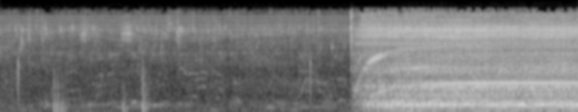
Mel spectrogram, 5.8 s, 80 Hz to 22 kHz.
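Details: March 1989 Kirby Heritage 2 / Legend 2 (2HD) vacuum, restored with new foot switch, power cord, brush roll and light bulb: handling clicks, then motor spins up to a smooth steady whine, no rattle or grinding; normal running.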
